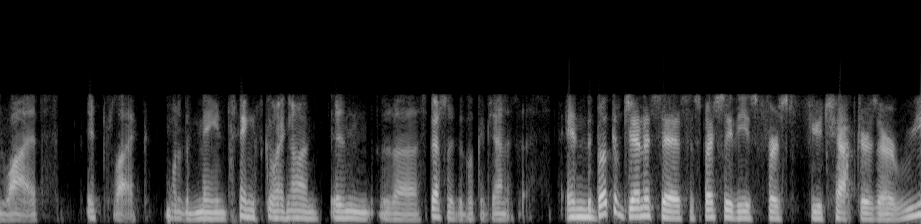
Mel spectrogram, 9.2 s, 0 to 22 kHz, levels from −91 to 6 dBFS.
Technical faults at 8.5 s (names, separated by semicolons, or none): G.729 codec; VoIP packet loss concealed by the speech codec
